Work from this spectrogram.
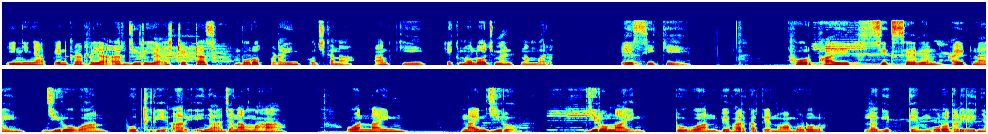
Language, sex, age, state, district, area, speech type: Santali, male, 45-60, Jharkhand, Bokaro, rural, read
